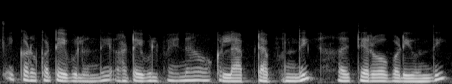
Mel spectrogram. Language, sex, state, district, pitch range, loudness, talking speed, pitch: Telugu, female, Telangana, Mahabubabad, 155-190 Hz, -17 LUFS, 170 wpm, 165 Hz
